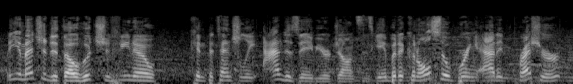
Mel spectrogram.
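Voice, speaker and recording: A fairly high-voiced American man announces live basketball play-by-play. His delivery is emphatic and projected, set against a loud arena crowd. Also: fairly quick, background noise. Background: crowd and basketball bounce.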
